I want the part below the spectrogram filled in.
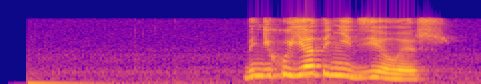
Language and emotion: Russian, angry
